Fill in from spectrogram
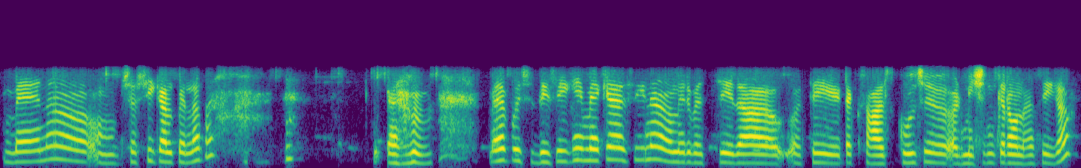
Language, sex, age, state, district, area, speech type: Punjabi, female, 30-45, Punjab, Mansa, urban, conversation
